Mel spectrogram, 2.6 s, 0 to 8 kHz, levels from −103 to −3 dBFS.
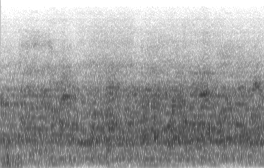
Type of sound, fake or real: fake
